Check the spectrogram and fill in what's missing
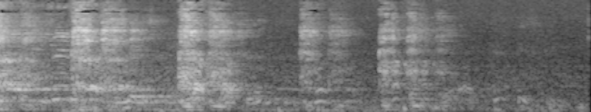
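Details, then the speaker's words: Habit cough (somatic cough syndrome) in a patient: a cough that goes on all day while awake and stops once asleep, causing stress for the whole family. "causes a lot of stress not just for the patient but the whole family to live with that sound going on all day until they go to sleep"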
